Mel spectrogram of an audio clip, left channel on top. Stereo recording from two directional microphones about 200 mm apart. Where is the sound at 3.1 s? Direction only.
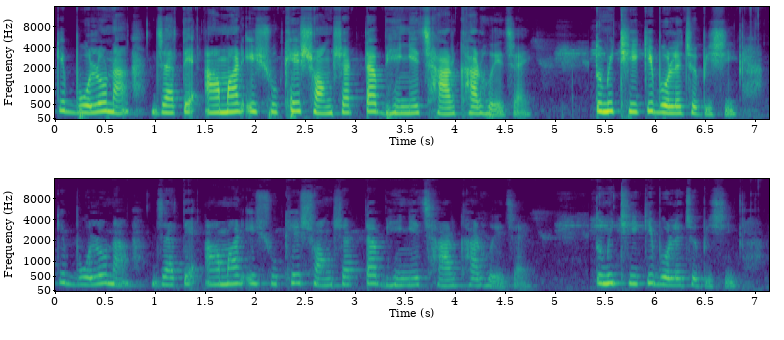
20° left (ahead or behind).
